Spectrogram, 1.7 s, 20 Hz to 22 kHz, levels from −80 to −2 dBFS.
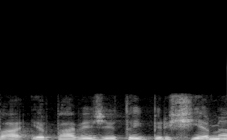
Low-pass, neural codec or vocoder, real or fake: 7.2 kHz; none; real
